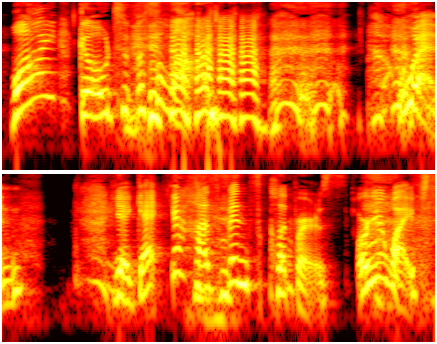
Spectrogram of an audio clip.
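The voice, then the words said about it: Kristen Wiig's Suze Orman impression. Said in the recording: “I'm turning into Suze Orman ... It's not even Susie Orman. It's Kristen Wiig doing Susie Orman ... This is very Susie Orman”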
